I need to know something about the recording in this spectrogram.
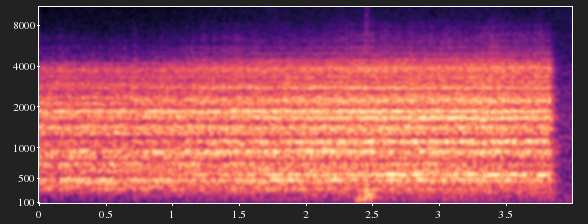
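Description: Heavily effected electric guitar recording played back, a dense sustained drone that barely sounds like a guitar: weird, eerie and discomforting. It cuts off abruptly just before the end.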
